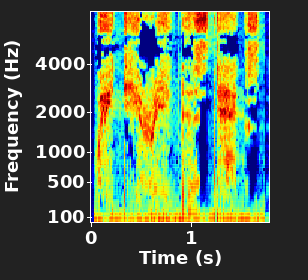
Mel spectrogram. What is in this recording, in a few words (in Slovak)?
sms hlásky en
